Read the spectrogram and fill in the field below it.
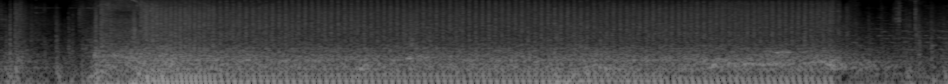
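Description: A rifle fires in a rapid, steady burst of shots.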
